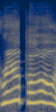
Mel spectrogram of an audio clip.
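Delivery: very high, panicked cry. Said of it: "those girls were like".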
